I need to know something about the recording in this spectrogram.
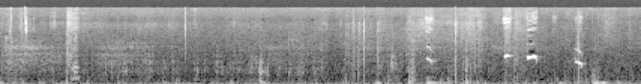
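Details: Two-week-old Border Collie puppies at their first play together, giving short, high squeaks and thin whimpers that cluster in the second half, several rising and falling quickly, over soft rustling and scuffling.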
